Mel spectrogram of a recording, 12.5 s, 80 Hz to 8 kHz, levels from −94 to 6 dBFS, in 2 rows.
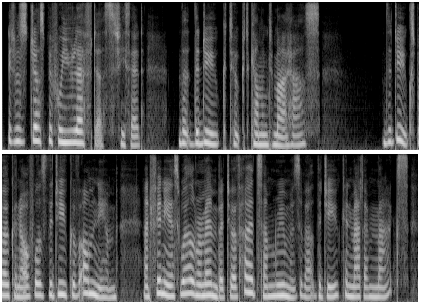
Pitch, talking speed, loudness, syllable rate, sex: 215 Hz, 200 wpm, -17 LUFS, 5.4 syllables/s, female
